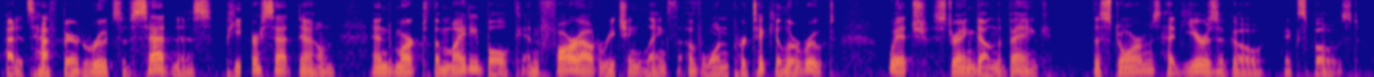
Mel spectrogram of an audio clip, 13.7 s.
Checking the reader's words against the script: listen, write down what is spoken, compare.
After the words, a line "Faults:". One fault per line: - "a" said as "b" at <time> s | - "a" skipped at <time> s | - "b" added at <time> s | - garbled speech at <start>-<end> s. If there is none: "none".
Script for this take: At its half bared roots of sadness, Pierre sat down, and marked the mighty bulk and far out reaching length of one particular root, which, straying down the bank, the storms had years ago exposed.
At its half bared roots of sadness, Pierre sat down, and marked the mighty bulk and far out reaching length of one particular root, which, straying down the bank, the storms had years ago exposed.
Faults:
none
